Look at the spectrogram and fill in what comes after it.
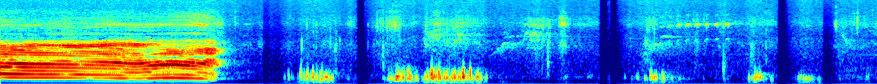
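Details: Gyr cattle in the countryside of Morazán, El Salvador, where three bulls are for sale: a strong, steady moo of about one and a half seconds, followed by scattered low, muffled thumps and rustles.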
